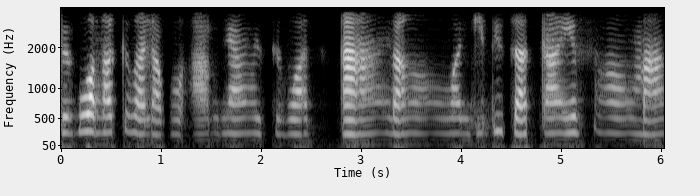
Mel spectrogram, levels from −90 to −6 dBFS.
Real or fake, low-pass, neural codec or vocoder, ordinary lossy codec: fake; 3.6 kHz; codec, 16 kHz, about 1 kbps, DyCAST, with the encoder's durations; none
